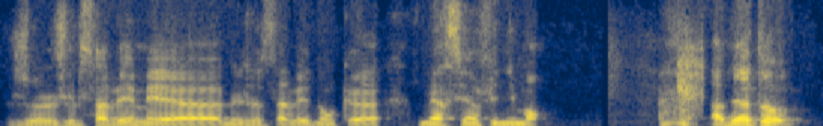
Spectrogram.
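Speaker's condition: No condition

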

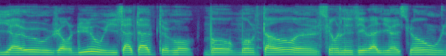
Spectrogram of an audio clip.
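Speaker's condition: Dystonia; congenital

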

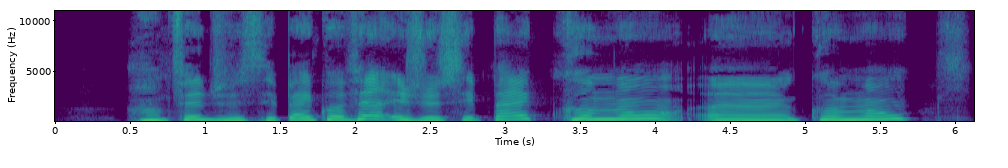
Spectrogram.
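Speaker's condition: Cerebral palsy; childhood speech

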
